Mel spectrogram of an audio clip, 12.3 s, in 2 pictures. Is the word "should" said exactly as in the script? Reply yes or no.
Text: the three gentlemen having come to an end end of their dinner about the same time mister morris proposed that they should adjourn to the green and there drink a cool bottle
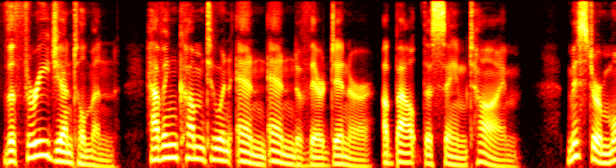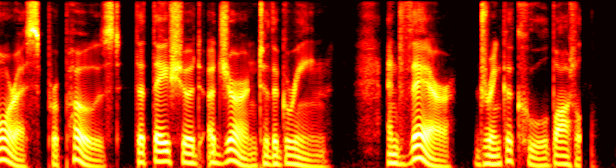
yes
